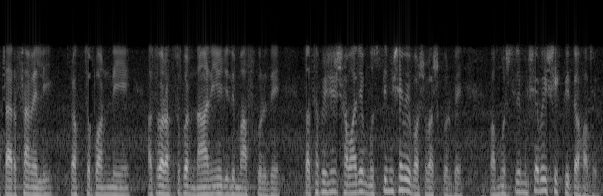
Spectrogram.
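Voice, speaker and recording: A man with a Bangladeshi Bengali accent giving an explanatory religious lecture, hesitant, with many filler sounds and English words mixed in. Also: on the low side. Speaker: Islamic lecturer. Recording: tinny phone-like line, faint noise.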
